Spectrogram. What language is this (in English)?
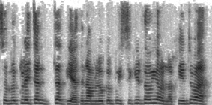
Welsh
